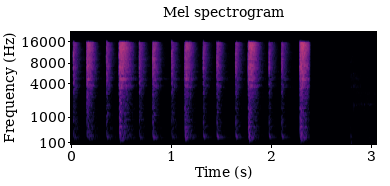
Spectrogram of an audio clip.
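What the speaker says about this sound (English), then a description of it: "So I'm going to use the Lit Loops Hot Hats library." A live-played hi-hat loop at 93 BPM, crisp close strikes in a swung pattern with accented open hits, ending in a short silence.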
